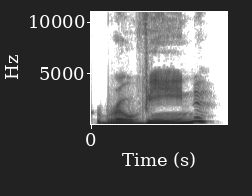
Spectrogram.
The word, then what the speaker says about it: Rovinj: And specifically, we are going to tour around a little town called Rovinj, which is spelled R-O-V-I-N-J.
